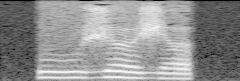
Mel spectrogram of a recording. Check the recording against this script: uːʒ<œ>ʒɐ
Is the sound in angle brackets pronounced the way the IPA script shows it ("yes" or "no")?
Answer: yes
